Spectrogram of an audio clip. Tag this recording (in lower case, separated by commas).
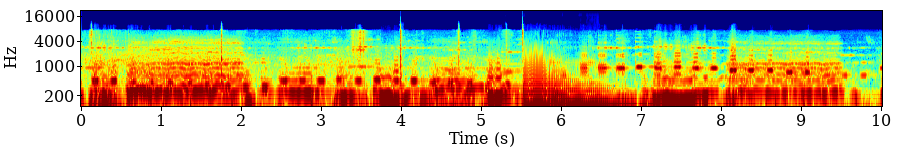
music, soundtrack music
